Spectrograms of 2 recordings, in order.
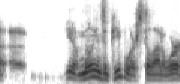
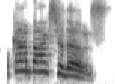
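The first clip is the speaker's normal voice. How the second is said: high-pitched mock West Virginia girl; hammed-up West Virginia twang, pitched high; terrible West Virginia accent. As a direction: imitate a West Virginia girl calling out, badly. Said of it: "terrible West Virginia accent".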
